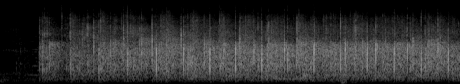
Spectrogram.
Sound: audience applauds

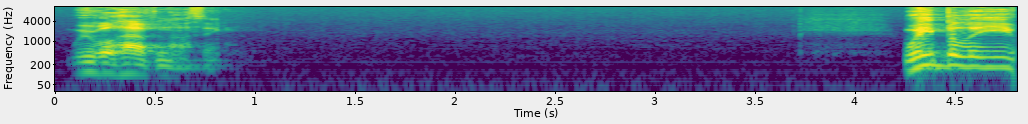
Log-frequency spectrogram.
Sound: pause

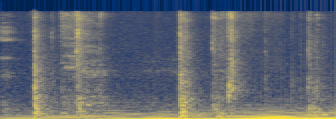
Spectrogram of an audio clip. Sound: low droning

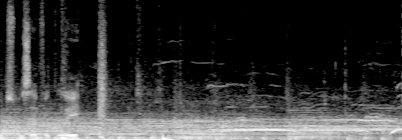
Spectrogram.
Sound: everyone cheers

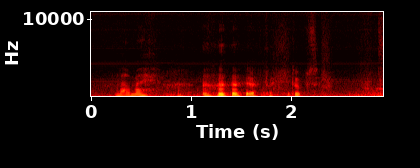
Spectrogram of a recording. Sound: laughs

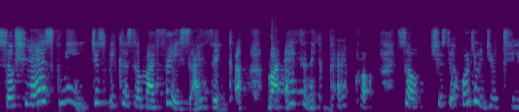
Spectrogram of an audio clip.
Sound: laughs

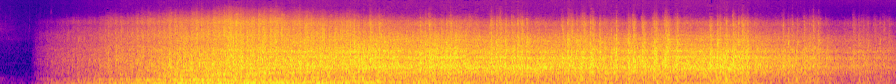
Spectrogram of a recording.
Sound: stream train passing

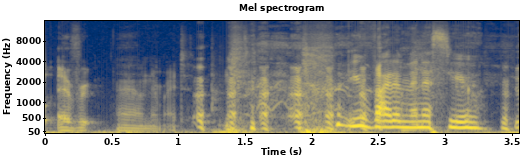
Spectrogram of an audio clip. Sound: everyone laughing

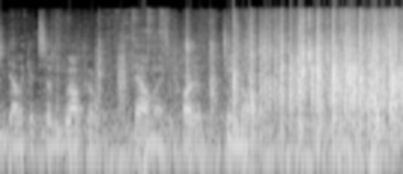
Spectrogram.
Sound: applause

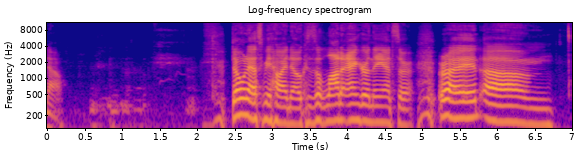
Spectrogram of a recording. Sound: laugh

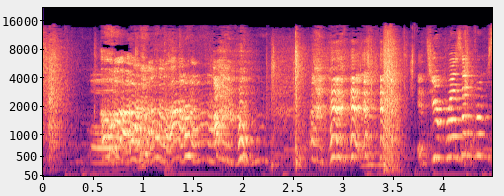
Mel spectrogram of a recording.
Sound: laughter

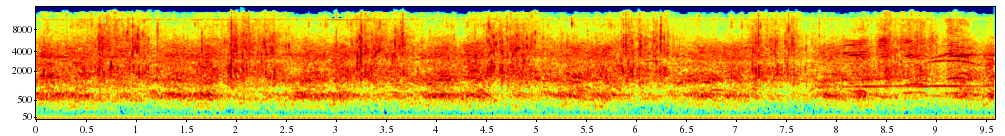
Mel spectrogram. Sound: claps

